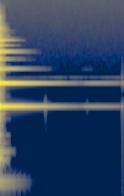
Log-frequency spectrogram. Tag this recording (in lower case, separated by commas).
guitar, musical instrument, music, plucked string instrument, acoustic guitar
